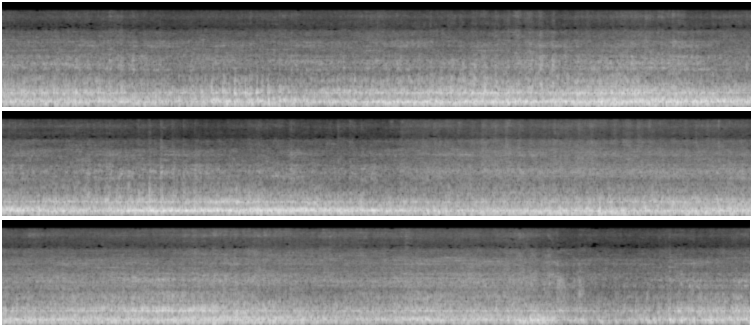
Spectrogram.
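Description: Freight cars rolling past close by: a steady rumble of steel wheels on rail with a rapid clatter over the rail joints. The sound dips briefly near the end.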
